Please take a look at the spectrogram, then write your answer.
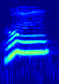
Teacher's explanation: ہا کے اوپر ضمہ، ہونٹوں کو گول کیا جائے گا، میم کے اوپر واپس لایا جائے گا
